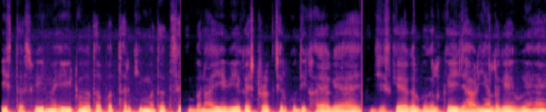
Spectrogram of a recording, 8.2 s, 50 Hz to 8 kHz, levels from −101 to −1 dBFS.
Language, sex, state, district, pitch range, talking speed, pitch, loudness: Hindi, male, Jharkhand, Ranchi, 115-125 Hz, 175 wpm, 120 Hz, -13 LUFS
